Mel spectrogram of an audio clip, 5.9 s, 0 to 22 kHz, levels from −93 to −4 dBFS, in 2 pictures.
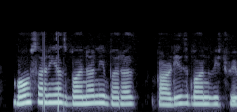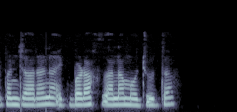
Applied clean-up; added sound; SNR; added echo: none; none; none; none.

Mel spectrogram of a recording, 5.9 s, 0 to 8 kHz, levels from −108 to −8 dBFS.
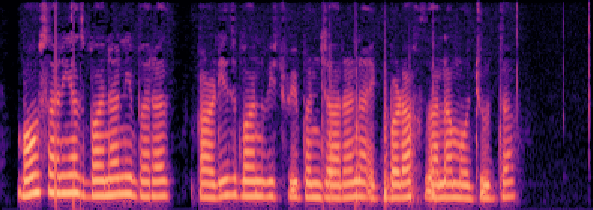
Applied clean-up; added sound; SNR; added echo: none; Knock / Wood; 16 dB; none.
